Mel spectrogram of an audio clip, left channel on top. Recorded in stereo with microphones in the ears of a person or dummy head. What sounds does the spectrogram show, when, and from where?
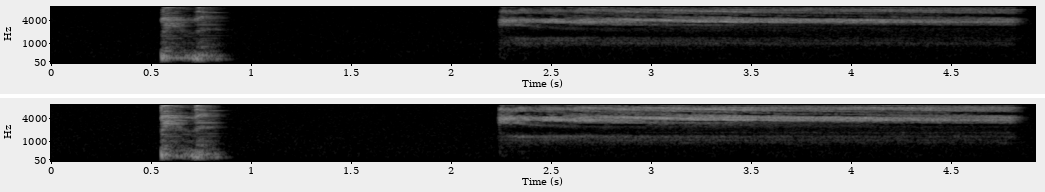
0.6 s a clunk: 60° right (ahead or behind), 0.7 m
2.2 s laughter: 50° right (ahead or behind), 2 m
